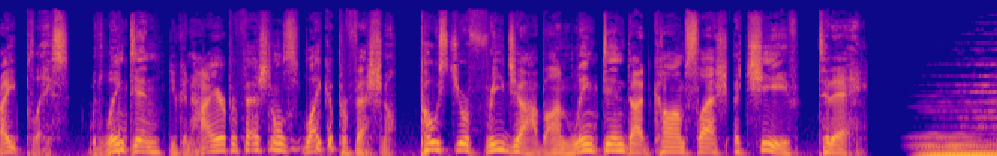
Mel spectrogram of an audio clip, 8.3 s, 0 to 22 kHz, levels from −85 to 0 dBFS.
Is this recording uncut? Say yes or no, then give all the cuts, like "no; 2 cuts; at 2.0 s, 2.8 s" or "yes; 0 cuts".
no; 1 cut; at 7.4 s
